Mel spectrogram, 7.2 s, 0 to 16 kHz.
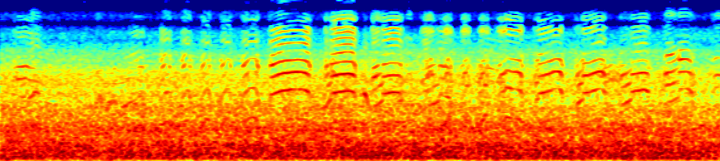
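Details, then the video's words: Gulls at sunrise on Daytona Beach, Florida, 14 March 2024, mostly sunny with light wind: repeated arched, nasal mewing calls over a steady roar of surf. "Seagull sounds"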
